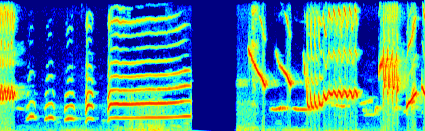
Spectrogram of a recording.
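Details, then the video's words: Asian pied starling song as a training lure: a run of short repeated chirps, then a long steady harmonic whistle, a brief pause, and a dense burst of swooping whistles and rasping notes. "Pancingan Jalak Suren Gacor Mompa Full Variasi - Masteran Suara Burung Jalak Cepat Gacor Full Isian"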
